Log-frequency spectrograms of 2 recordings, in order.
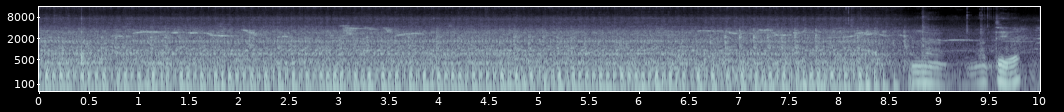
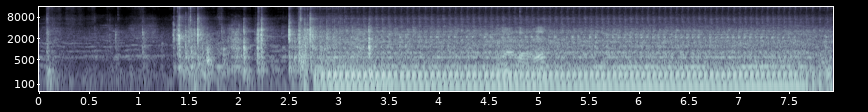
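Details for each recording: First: Honda Vario 110 FI that keeps draining its battery and died on the road: steady single-cylinder putter for eight seconds, then it sputters and stalls once the battery is disconnected; points to a charging system fault, stator or wiring suspected. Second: Honda Vario 110 scooter after repair of the white stator (spul) wire to the regulator that was draining the battery: after a few taps and clatter it starts cleanly and settles into a steady, even idle, running with the battery removed.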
